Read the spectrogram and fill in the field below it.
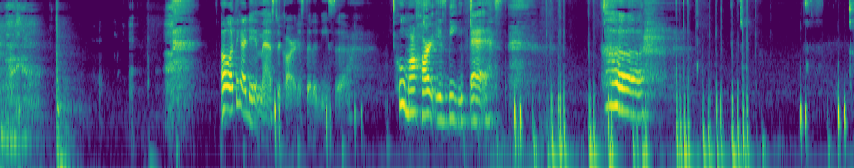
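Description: A young woman speaks close to the microphone with animation.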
